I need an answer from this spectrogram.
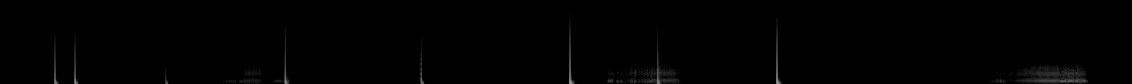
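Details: Sleeping house cat Malysh snoring again, Russian village, 4 December 2024: three slow, low buzzing snore breaths spaced several seconds apart, interrupted by sharp, loud clicks in a quiet room.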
